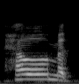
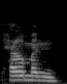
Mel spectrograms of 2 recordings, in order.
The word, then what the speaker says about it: helmet: is it done okay it's actually without n so it's helmet not helmand okay what helmet h-e-l-m-e-t you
